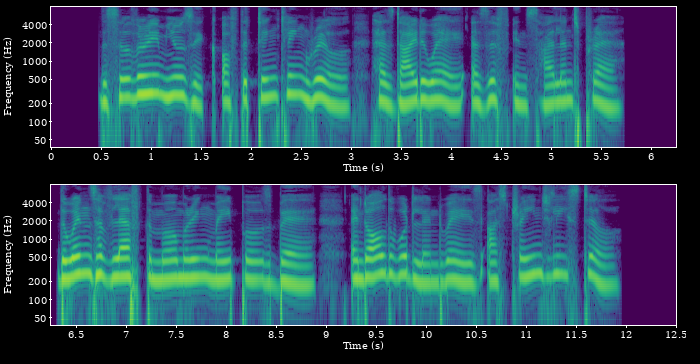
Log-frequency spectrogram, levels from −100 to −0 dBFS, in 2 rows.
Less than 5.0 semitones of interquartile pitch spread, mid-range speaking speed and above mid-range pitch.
Yes: average, 3.8 semitones; average, 150 wpm; high, 220 Hz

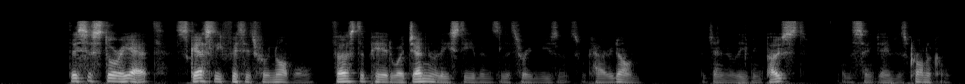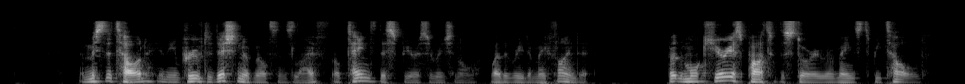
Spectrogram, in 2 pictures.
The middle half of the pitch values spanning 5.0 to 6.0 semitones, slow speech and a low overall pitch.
No: wide, 5.6 semitones; average, 185 wpm; low, 105 Hz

